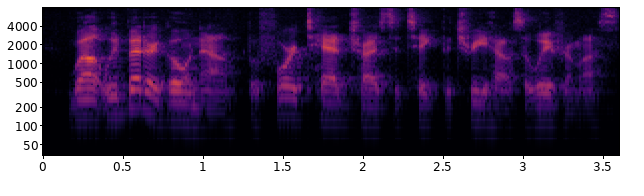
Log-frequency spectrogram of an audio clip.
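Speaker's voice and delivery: plain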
